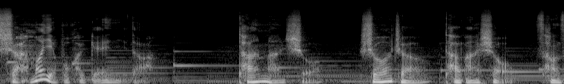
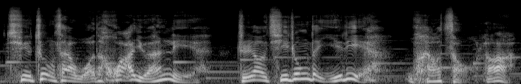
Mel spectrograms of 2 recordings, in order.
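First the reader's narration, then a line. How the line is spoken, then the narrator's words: Loud. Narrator (Chinese): 死亡大声说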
